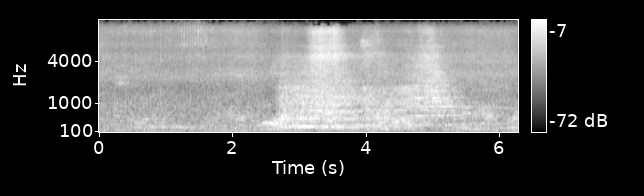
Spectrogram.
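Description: A man's voice chanting a long, drawn-out prayer phrase. It starts about two and a half seconds in and lasts about three seconds.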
